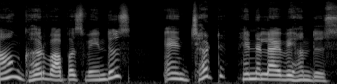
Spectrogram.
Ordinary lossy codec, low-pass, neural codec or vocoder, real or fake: none; none; none; real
